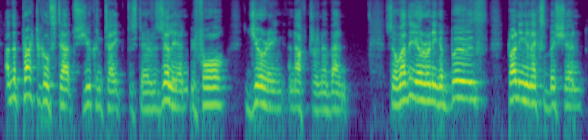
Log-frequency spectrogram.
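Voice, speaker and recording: A man hosting a podcast, reading an upbeat scripted intro and then chatting casually with his guest, filling pauses with "uh.". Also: a little high, a bit bright, slightly rough. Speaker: podcast host.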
